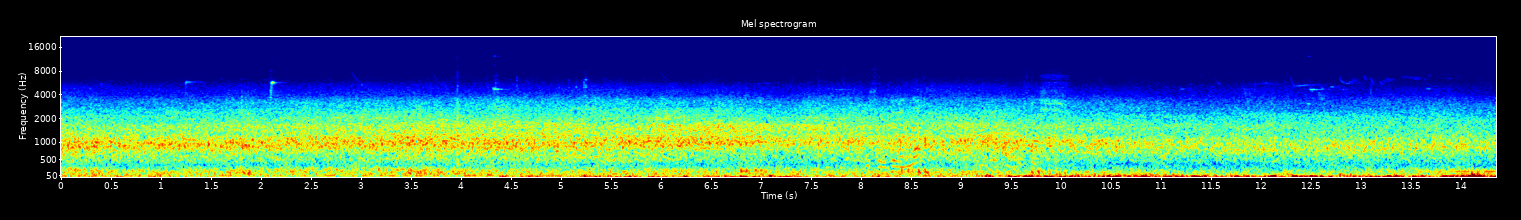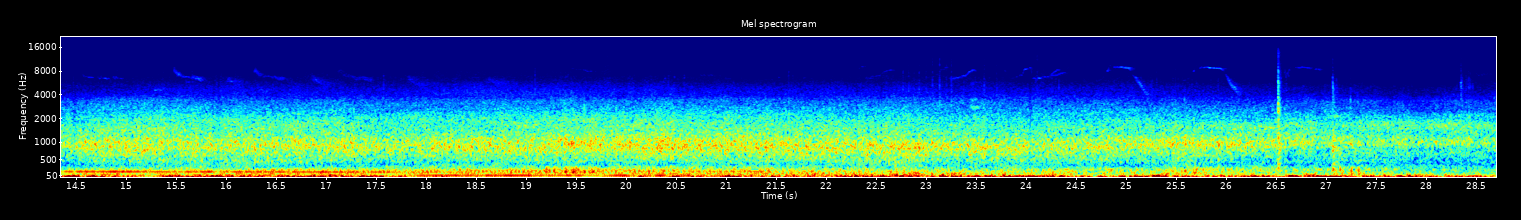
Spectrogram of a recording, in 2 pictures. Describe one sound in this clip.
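Wind blows steadily across the microphone outdoors.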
